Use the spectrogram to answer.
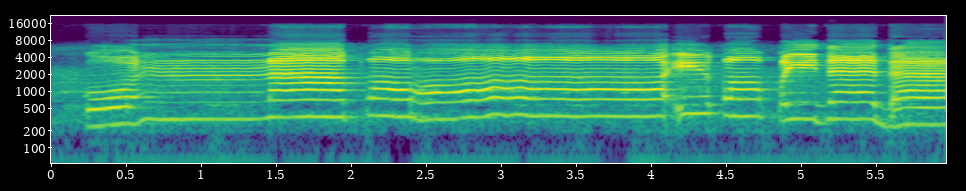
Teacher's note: طرا پہ بھی مد متصل ہے چار الفی مد ہے چار الف کے برابر ہم نے اس کو کھینچ کر پڑھنا ہے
